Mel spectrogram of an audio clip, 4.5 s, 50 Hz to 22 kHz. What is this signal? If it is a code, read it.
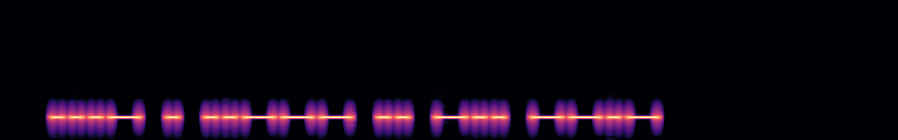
Morse code, heard as a keyed tone, about 25 wpm, 700 Hz. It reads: VE2IDQ
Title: DXCC-100 Call Signs - 6 Characters - Repeated 2x - 25wpm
